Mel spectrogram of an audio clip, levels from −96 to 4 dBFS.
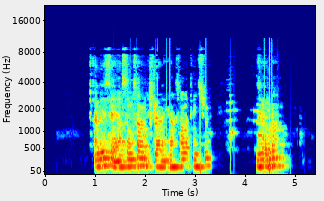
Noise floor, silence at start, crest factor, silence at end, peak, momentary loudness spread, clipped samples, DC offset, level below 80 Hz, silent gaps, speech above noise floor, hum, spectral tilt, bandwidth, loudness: -73 dBFS; 0.9 s; 14 dB; 0.6 s; 0 dBFS; 20 LU; under 0.1%; under 0.1%; -40 dBFS; none; 61 dB; none; -7.5 dB/octave; 9 kHz; -13 LUFS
